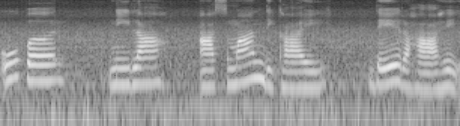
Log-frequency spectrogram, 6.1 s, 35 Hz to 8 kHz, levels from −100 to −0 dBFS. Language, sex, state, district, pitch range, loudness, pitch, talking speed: Hindi, female, Madhya Pradesh, Dhar, 195-240 Hz, -16 LUFS, 210 Hz, 70 wpm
